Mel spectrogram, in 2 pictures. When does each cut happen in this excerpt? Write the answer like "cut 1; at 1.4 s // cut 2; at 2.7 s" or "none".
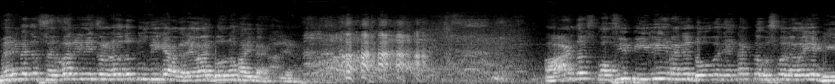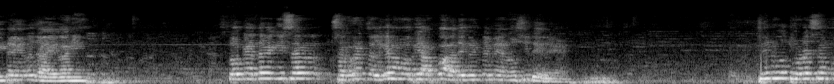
none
